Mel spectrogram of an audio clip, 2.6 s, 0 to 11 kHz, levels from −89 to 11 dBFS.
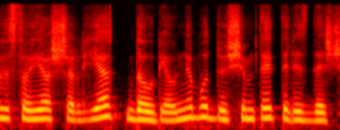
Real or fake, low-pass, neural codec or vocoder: fake; 9.9 kHz; codec, 16 kHz in and 24 kHz out, 0.6 kbps, FocalCodec, streaming, 2048 codes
